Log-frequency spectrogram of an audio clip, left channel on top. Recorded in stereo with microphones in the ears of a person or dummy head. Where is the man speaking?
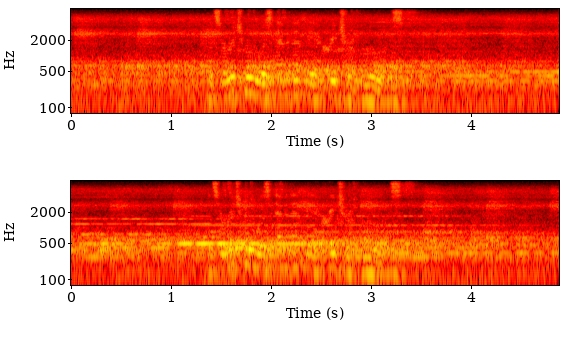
85° right, 8 m.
